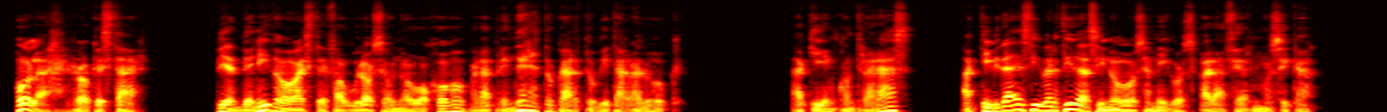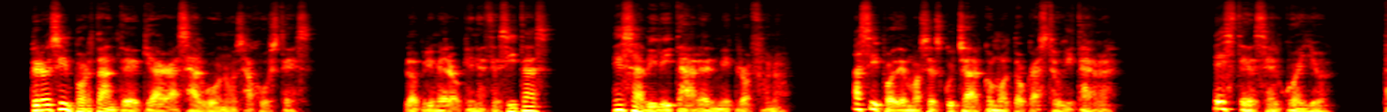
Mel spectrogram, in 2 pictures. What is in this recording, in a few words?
spanish e learning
